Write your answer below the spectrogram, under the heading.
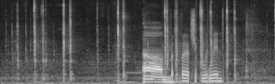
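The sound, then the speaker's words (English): Keystrokes on a computer keyboard as an administrator password is typed, sharp, separate clicks at an uneven pace, with a voice speaking briefly in the middle. “And I will just type. Let's see. Password.”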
